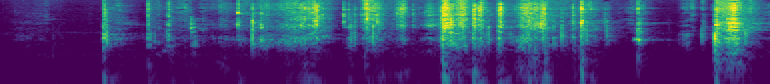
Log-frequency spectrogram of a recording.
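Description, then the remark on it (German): Plastic clicking and rattling as an audio cassette tape, a music cassette holding an audio play, is handled: a busy run of irregular clacks and scrapes lasting a few seconds and ending with a sharper snap. “Die Älteren erinnern sich noch ans Medium der MC, der Musikkassette.”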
